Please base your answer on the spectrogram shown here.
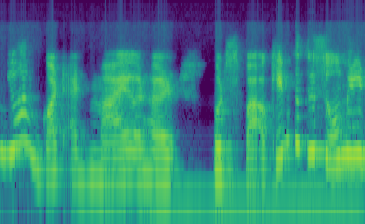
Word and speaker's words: chutzpah: Okay, now it's not Chutzpah and all that, it's actually Chutzpah.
